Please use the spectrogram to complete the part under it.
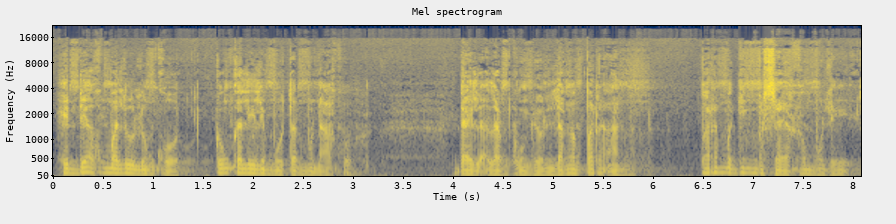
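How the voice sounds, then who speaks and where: An actor playing a gentle, self-sacrificing lover in a radio drama, speaking solemnly and tenderly as if from a dream. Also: male voice, low-pitched, moderate pace, a little hiss or hum. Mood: tender, resigned.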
